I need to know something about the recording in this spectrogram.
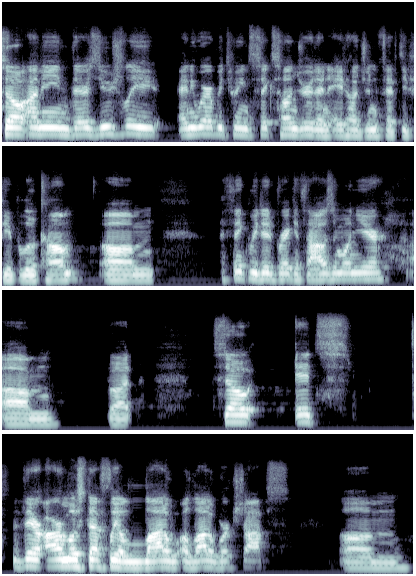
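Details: Stuttering in an adult man, a speech therapist who stutters, with blocks, prolongations, sound repetitions and interjections; severity varies from day to day.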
